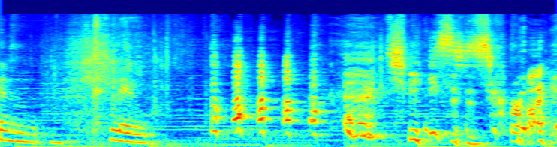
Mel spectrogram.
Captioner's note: laughing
